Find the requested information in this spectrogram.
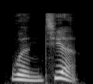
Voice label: "稳健", Chinese

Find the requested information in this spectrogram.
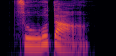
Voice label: "阻挡", Chinese

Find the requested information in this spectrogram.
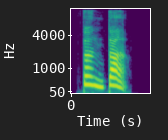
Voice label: "笨蛋", Chinese

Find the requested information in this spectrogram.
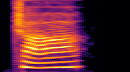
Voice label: "闸", Chinese

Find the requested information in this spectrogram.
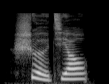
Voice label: "社交", Chinese

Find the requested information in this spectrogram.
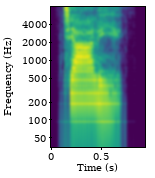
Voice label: "家里", Chinese

